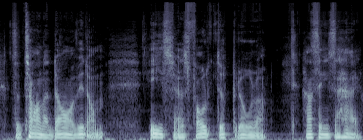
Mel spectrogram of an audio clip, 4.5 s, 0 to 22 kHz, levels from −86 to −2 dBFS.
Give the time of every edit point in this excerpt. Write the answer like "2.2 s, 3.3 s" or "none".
2.7 s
